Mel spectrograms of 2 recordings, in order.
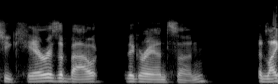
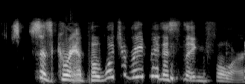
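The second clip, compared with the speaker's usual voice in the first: mock, worked-up, high, swooping outburst; 7 semitones higher than usual. Sharing a favorite movie line, imitating Fred Savage's worked-up outburst. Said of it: "when he gets all worked up".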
